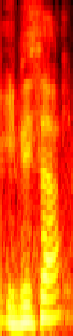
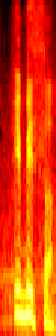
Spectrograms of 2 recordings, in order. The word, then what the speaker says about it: Ibiza: Ibiza is between the tongue the the tongue between the teeth if someone doesn't fly from Madrid to uh Dubai but say from Paris to Ibiza Ibiza what would be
